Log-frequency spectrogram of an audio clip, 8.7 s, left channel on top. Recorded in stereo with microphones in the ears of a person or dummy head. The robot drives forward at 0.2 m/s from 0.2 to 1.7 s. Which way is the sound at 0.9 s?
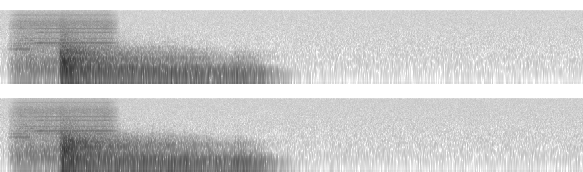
40° left (ahead or behind).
